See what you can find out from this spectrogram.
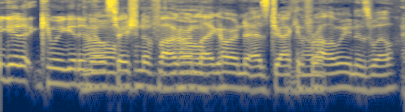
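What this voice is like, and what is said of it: Usual voice. Nothing is said of it.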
